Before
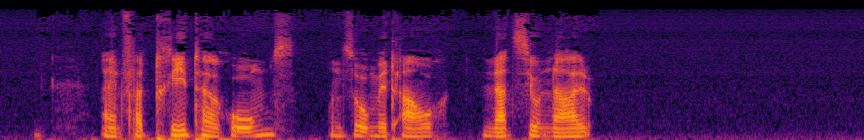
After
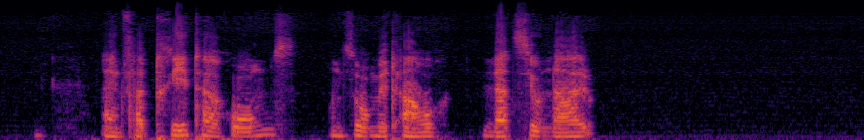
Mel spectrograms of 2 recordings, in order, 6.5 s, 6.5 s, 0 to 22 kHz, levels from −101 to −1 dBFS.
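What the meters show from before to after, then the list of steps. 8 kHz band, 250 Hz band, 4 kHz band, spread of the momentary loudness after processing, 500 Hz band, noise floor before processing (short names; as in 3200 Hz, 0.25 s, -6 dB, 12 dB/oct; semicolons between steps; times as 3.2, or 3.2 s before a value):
-11.5 dB, -13.5 dB, -11.5 dB, 13 LU, -11.5 dB, -63 dBFS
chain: added harmonics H 3 -23 dB, 8 -25 dB, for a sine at -4 dBFS; flange 0.37 Hz, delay 6.8 ms, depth 4.9 ms, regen +38%; notch comb 170 Hz; gain -5 dB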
